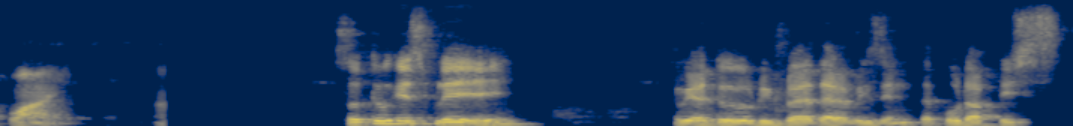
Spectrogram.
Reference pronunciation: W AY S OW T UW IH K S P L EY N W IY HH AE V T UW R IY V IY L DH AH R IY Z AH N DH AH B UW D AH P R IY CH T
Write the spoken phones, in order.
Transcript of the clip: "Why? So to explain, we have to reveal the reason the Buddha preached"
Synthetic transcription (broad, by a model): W AY S OW T UW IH S P L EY W IY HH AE T UW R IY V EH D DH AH R IY Z AH N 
